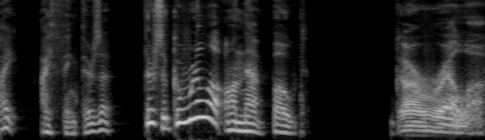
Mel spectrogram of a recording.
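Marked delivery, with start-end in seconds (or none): 3.9-4.9 grunted, much louder. Reading the father's reply from behind his book to his son, grunted. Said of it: "Father grunted from behind his book".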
